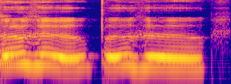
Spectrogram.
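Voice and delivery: loud, high mock crying; fake sobbing. Finn faking tears for Ice King, fake sobbing. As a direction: wail boo-hoo with no real grief. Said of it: "fakely, fake sobbing".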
